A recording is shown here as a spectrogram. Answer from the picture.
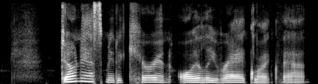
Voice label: anechoic voices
